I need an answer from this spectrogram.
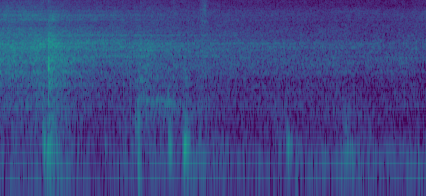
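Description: Raw ground beef with onions and peppers sizzling quietly in a cast-iron skillet, the hiss strongest in the first half second and then settling, with a few soft taps and scrapes of a spatula breaking up the meat.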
